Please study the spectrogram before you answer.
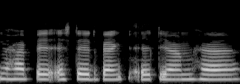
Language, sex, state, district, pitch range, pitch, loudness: Hindi, female, Bihar, Kishanganj, 225-240 Hz, 230 Hz, -19 LUFS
